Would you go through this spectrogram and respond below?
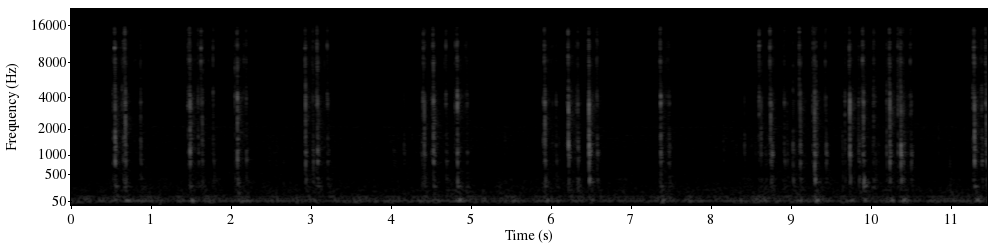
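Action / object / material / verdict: tap / typewriter-style mechanical keyboard with round keycaps / plastic / none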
